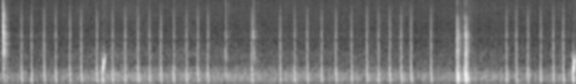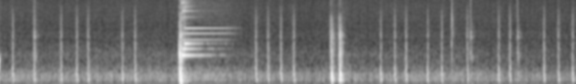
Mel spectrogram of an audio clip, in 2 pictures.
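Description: Soft interface clicks tick rapidly and steadily.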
